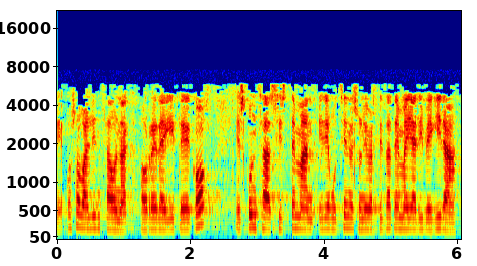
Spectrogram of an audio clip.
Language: Basque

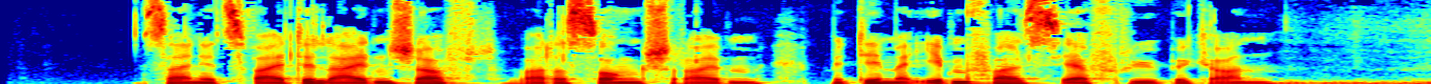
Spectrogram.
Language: German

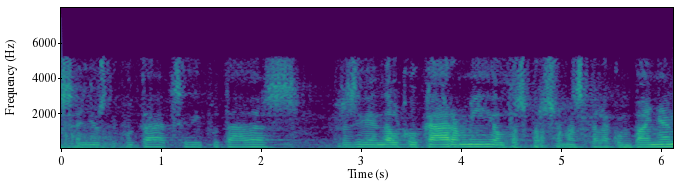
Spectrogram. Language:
Catalan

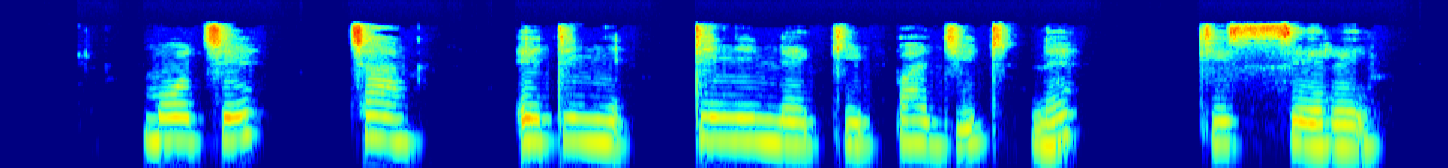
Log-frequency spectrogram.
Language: Kalenjin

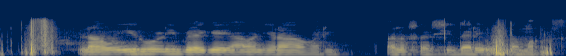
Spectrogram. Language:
Kannada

